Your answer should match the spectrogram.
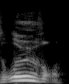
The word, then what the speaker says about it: Louisville: or Louisville it is Louisville you got to say it like a you're a like a southern man LEL I got a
